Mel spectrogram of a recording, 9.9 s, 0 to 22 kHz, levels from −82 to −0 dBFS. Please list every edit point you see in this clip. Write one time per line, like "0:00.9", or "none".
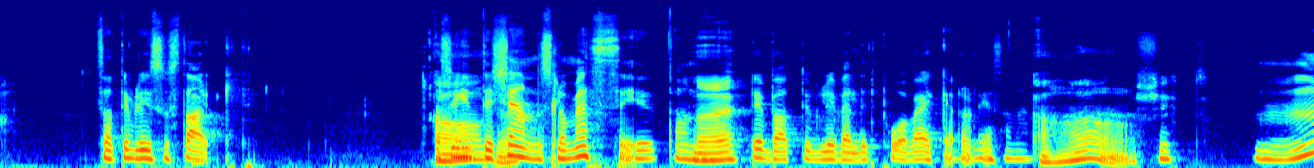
none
